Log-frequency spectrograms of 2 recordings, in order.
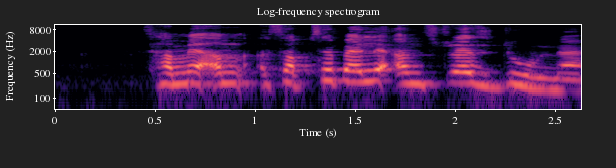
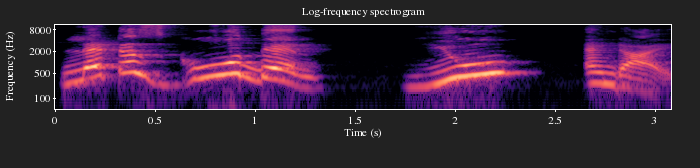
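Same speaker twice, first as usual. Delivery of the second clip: slow, louder poetic reading with a laugh at the start; dramatic recitation; 5 dB louder, much slower than usual. Shown as a demonstration. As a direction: savour each word as if performing the poem. First dramatic reading of poem.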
